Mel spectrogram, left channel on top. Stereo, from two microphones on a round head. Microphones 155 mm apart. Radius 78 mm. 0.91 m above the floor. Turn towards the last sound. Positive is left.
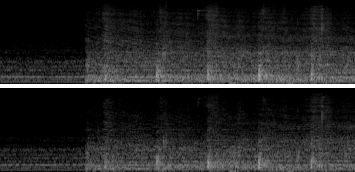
turn(degrees=-5)  # may be behind; listen again after turning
